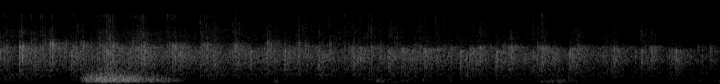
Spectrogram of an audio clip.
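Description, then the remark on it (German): Sustained applause from a crowd as all mothers are celebrated and honoured and give themselves and each other a round of applause, a dense wash of many hands clapping steadily for several seconds at an even, fairly loud level, with a few low thumps mixed in. “Und ihr dürft euch einfach mal selber und gegenseitig einen ganz kräftigen Applaus geben.”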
